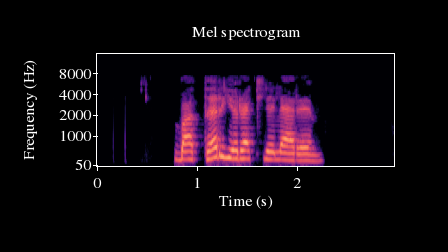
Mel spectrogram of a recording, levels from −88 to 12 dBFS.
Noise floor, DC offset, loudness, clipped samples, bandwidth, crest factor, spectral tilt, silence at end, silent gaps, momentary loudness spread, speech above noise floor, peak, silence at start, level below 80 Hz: under -90 dBFS; under 0.1%; -15 LUFS; under 0.1%; 7.6 kHz; 16 dB; -5 dB/octave; 0.75 s; none; 7 LU; over 76 dB; 0 dBFS; 0.8 s; -62 dBFS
